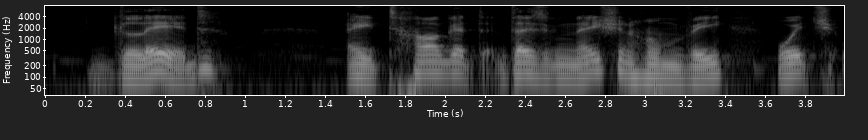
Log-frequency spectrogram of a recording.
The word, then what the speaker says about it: G/VLLD: New ground vehicles fall into either one of two categories: the new M1025 Humvee G/VLLD, pronounced GLID, a target designation Humvee which will treat with exceptional optics, and the new FAV, Fast Attack Vehicles family.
